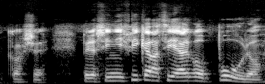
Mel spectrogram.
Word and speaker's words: kosher: Creo que se pronuncia kashu, kosher, pero significa así algo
